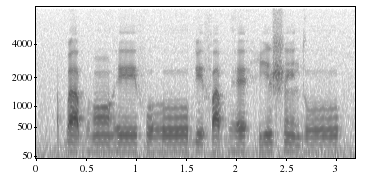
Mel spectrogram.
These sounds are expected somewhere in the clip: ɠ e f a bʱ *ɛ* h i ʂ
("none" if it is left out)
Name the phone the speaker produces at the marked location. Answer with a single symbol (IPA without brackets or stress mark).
ɛ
